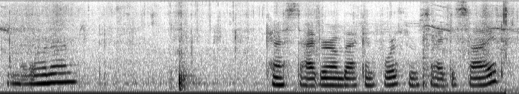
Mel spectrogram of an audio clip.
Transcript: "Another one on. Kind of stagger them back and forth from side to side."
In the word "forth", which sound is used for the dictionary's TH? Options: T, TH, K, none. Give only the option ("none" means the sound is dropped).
TH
